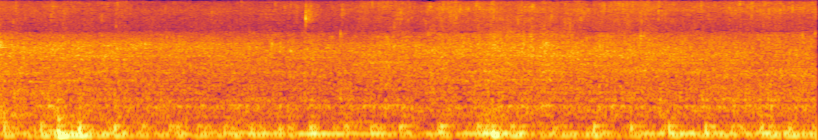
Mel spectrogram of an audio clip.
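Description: Gram-flour pakoras deep-frying in hot oil in a kadhai: a steady sizzle with many small crackles and pops, over a low steady hum.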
